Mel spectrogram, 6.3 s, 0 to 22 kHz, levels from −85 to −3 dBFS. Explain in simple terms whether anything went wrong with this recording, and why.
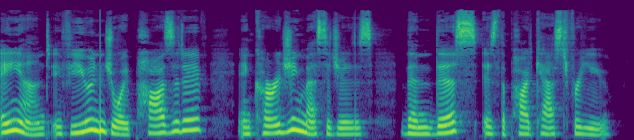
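Something did go wrong: the speech has overlapping chunks. The audio was handled in pieces about 2.5 s long, and each piece began slightly before the previous one finished, so 50 ms of sound plays twice at the join. That produces a brief stutter at 1.01 s, right after "and if you", and again at 3.56 s, before "then this is the". Unlike a dropout, nothing goes missing; a sliver repeats instead, at a steady 2.55 s spacing.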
